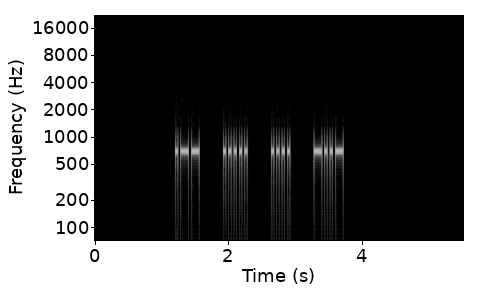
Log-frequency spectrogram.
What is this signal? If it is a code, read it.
Morse code, heard as a keyed tone, about 31 wpm, spaced as for 17 wpm, 700 Hz. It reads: W5HX
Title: USA Call Signs - 4 Characters - 3x Character Spacing - 30wpm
